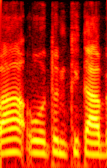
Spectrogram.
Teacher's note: اوتوا الکتاب میں کاف جو ہے وہ باریک پڑ جائے گا، اوتوا الکتاب یعنی ہلکی آواز سے۔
